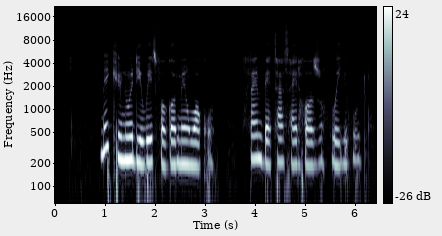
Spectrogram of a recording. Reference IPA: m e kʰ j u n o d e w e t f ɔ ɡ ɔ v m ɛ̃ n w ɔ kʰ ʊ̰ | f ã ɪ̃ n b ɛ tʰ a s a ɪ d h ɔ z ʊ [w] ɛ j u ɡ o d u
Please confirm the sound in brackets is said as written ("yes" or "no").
yes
